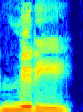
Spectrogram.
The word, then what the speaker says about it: MIDI: So you're saying, like, I have an appointment with MIDI. Is Yes. that how you say it? MIDI? We love MIDI. MIDI. Yep.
